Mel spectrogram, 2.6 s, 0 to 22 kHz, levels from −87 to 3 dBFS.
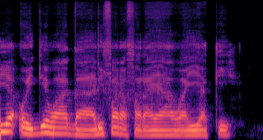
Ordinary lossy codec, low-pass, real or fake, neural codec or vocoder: none; none; fake; codec, 44.1 kHz, 7.8 kbps, Pupu-Codec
